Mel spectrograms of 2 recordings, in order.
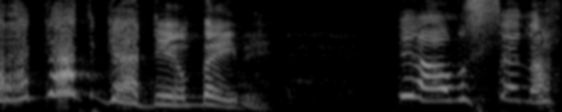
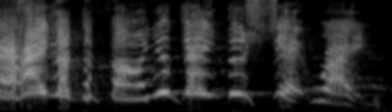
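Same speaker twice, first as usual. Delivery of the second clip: higher, dismissive ex voice; mock ex-wife snapping; 7 semitones higher than usual. Ex-wife snapping at him over the phone, higher and dismissive. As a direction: brush him off, annoyed. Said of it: "She said".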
